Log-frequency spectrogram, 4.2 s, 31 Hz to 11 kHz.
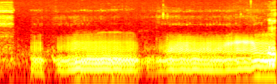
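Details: Male Canadian wolf asserting dominance, recorded on 16 April, his birthday: a sustained deep harmonic growl held about a second and a half, a brief break, then a second long rumbling growl rising slightly in tone.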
